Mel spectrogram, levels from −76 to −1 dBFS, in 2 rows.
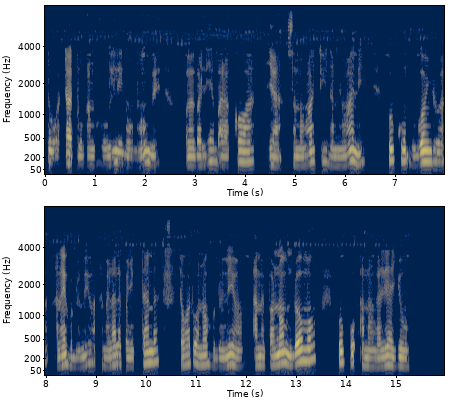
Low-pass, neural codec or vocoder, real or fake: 7.2 kHz; none; real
